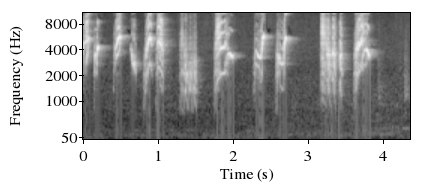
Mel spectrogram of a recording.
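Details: Long-tailed shrike song used to stimulate a caged bird that has stopped singing: a varied run of sharp, high chirps and buzzy rasping notes, quick slurred whistles mixed in, delivered in rapid bursts with brief pauses.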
